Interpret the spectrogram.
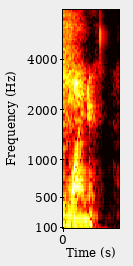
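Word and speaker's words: Weiner: Say his name. Matthew Wiener. it's a whiner.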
